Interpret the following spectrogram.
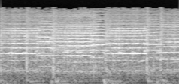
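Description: Bagpipe music with a drum: a steady drone under a changing melody, with a drum beating about every two-thirds of a second.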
